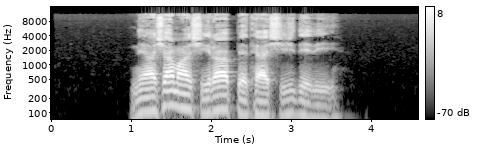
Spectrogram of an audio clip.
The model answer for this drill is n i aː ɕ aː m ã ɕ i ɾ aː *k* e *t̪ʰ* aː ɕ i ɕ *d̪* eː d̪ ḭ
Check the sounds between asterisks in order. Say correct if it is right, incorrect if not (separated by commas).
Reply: incorrect, correct, correct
